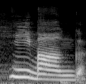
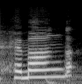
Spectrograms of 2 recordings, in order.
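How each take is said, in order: First: The first vowel is a clear 'ee'. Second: The first vowel is not a clear 'ee'. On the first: The speaker calls it right. "میگم هیمانگ" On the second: The speaker calls it wrong. "نمیگم همانگ"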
